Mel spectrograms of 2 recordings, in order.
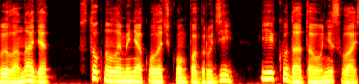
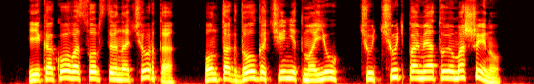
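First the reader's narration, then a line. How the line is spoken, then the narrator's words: Shouted after. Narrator (Russian): крикнул вслед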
